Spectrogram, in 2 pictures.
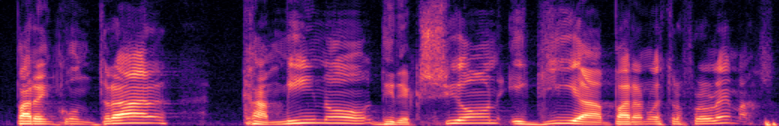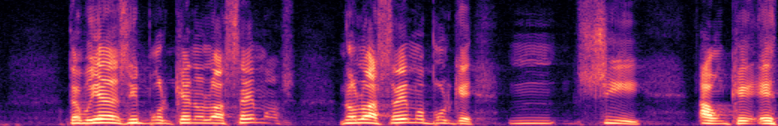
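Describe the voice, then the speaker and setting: A man with a Puerto Rican accent preaching a sermon as pastor, pushing phrases hard and then letting them fall soft. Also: sits high. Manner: emphatic preaching, swings from loud to soft trailing phrases.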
